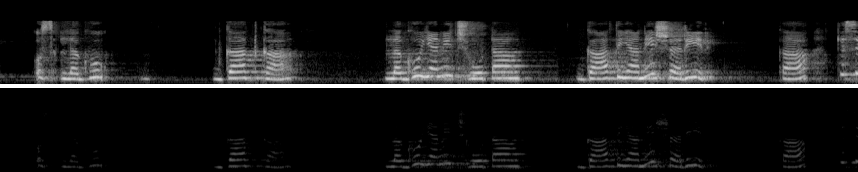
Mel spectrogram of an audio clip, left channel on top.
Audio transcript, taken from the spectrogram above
उस लघु गात का, लघु यानी छोटा, गात यानी शरीर का,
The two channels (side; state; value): right; quieter; 36.5 dB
